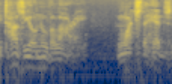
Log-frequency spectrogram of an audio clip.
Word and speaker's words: Tazio: in the know that even though in english we'd say tazio in italian it's pronounced tazio um i am so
